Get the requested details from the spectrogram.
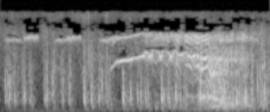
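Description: A horse named Silver lets out a loud, rising whinny that quivers and trails off, while hooves clip-clop in a quick, uneven rhythm throughout. No one speaks.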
